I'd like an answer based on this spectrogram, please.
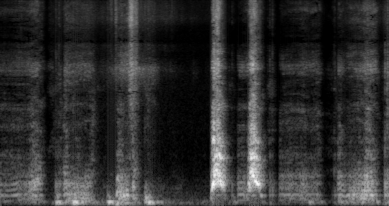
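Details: Bis, a Golden Retriever, excited and demanding a fish-sausage snack: softer scuffling and muffled yelps, then two loud, punchy barks in quick succession midway, followed by quieter rustling.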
